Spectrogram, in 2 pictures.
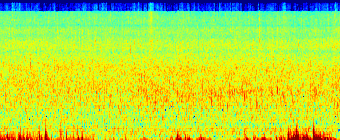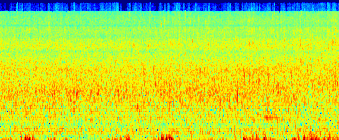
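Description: A waterfall at a hidden outdoor spot pours in a steady, broad rushing wash that stays constant throughout, with a few low thumps and bumps nearby.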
